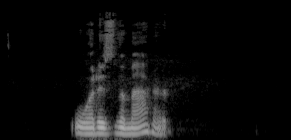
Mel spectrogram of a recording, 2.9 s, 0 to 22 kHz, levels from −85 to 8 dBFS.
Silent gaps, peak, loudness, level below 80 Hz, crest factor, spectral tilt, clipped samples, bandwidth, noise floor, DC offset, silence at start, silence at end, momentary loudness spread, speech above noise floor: none; -14 dBFS; -31 LUFS; -70 dBFS; 20 dB; -6 dB/octave; under 0.1%; 16 kHz; -81 dBFS; under 0.1%; 0.75 s; 1.2 s; 12 LU; 52 dB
